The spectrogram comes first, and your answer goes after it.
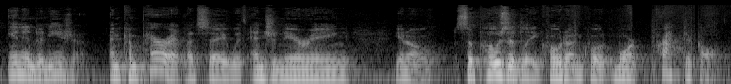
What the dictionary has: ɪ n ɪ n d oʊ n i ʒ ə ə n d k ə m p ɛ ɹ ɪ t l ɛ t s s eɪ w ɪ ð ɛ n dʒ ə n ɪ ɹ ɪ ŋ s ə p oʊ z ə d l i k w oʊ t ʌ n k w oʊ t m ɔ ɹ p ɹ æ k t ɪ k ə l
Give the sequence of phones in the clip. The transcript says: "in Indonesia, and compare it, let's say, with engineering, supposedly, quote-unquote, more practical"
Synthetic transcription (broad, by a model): ɪ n ɪ n d oʊ n i ʒ ə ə n k ə m p ɛ ɹ ɪ t l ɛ t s s eɪ w ɪ ð ɛ n dʒ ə n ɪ ɹ ɪ ŋ s ə p oʊ z ə d l i k w oʊ t ʌ n k w oʊ t m ɔ ɹ p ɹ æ k t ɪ k l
